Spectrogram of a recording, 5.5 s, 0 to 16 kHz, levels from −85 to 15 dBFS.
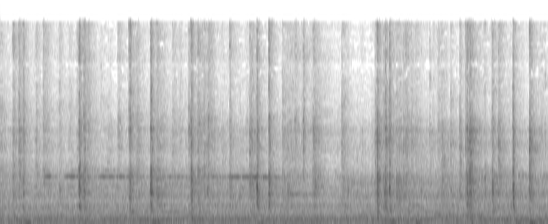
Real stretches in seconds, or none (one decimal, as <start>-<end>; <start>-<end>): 0.0-2.9; 3.4-5.5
